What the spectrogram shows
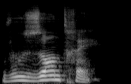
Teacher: we don't normally pronounce that S, but because it's followed by a vowel, it makes a Z sound when it runs into the E.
